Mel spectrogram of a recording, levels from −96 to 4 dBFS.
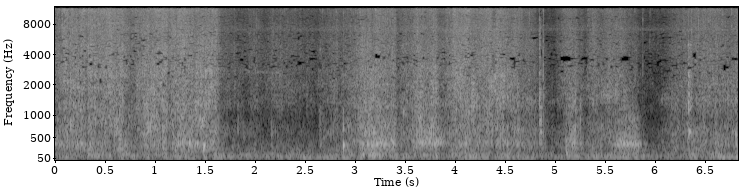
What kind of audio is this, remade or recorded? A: recorded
